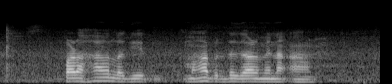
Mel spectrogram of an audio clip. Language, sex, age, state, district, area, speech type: Santali, male, 30-45, Jharkhand, East Singhbhum, rural, spontaneous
